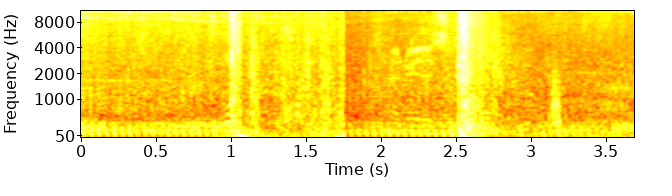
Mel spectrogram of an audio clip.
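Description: A gun fires sharp single shots.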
